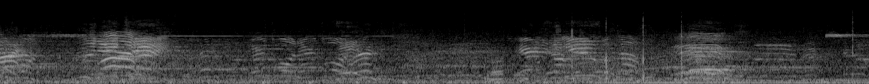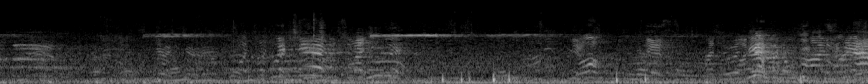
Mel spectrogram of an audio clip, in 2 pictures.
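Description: Indistinct talk and calls from sideline spectators, with a few sharp clacks near the end, typical of lacrosse sticks striking each other or the ball.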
